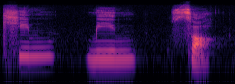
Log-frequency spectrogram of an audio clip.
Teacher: you pronounce the EO sort of in the back of your throat. It's not an O, it's not an ah, it's an O.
